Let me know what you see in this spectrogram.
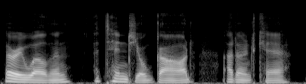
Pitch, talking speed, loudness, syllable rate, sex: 105 Hz, 195 wpm, -19 LUFS, 5.0 syllables/s, male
